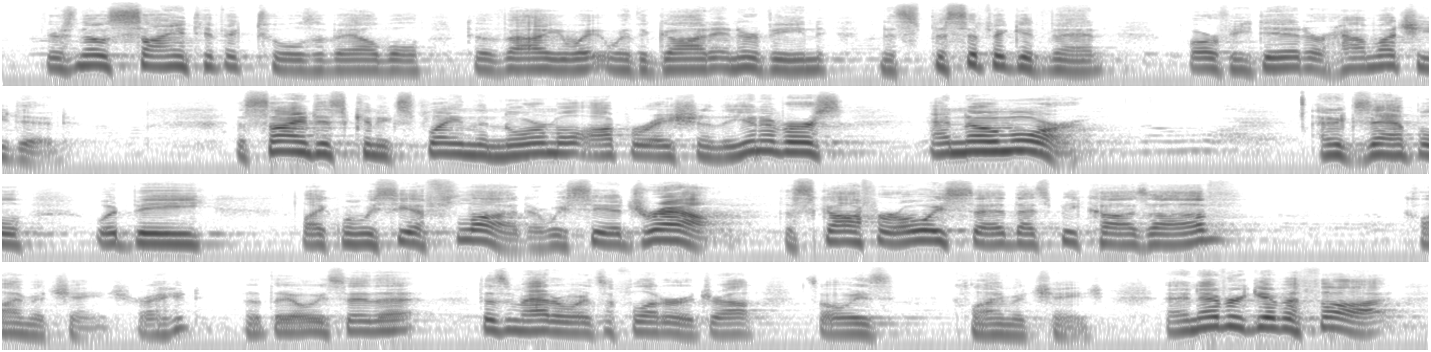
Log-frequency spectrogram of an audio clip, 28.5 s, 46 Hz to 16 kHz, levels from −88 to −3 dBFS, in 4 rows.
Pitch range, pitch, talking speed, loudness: 150-195 Hz, 170 Hz, 180 wpm, -40 LUFS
